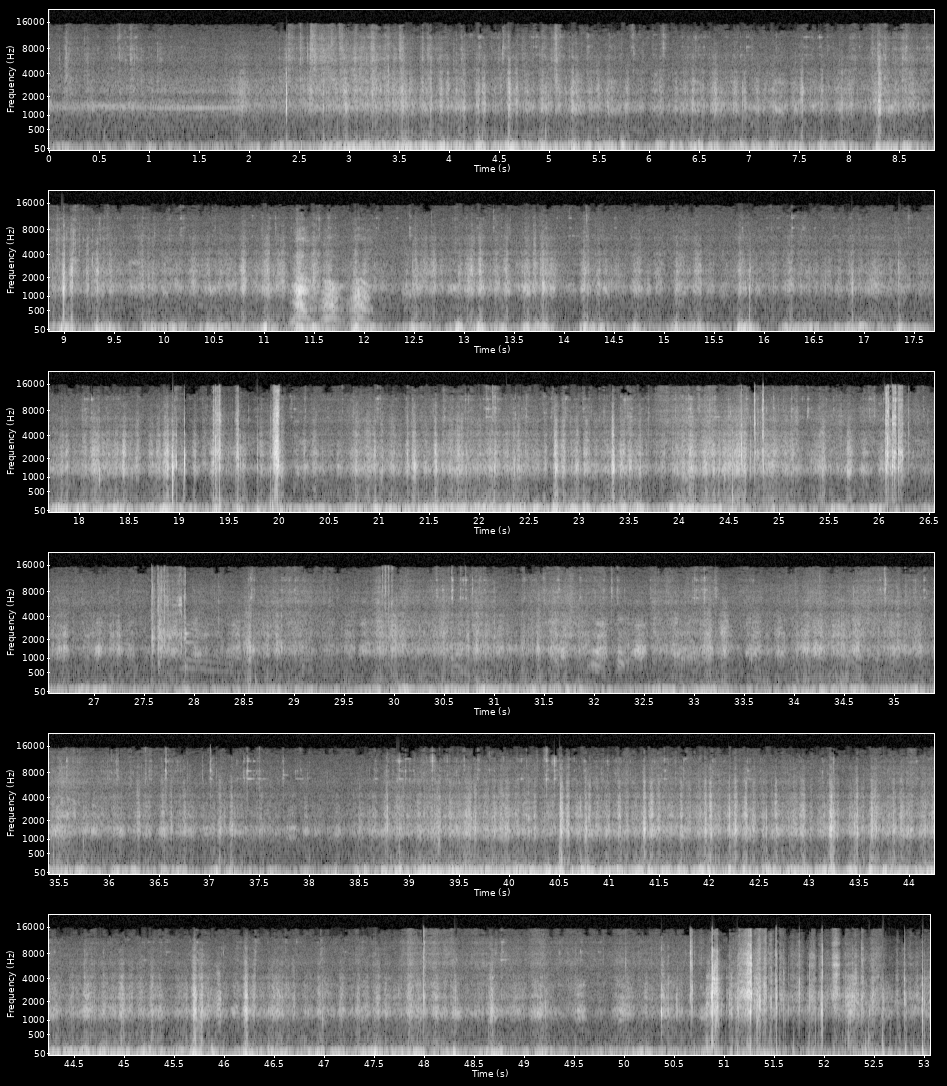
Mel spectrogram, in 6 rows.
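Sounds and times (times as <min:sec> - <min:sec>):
wind rumble: 0:00.0 - 0:53.0
rubbing on camera housing: 0:50.3 - 0:53.0.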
